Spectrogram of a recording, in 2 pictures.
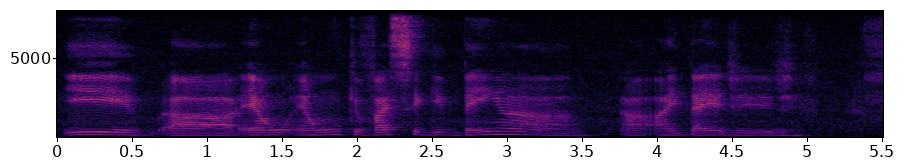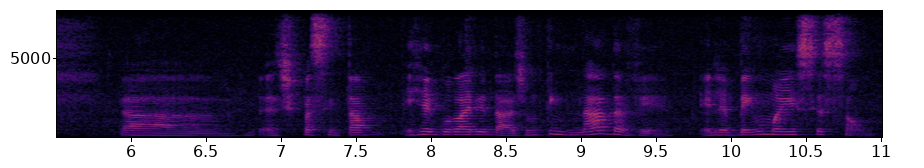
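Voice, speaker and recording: A man with a Brazilian Portuguese accent giving a casual online English lesson, chatty and animated, often checking in with the viewer. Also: fairly high pitch, normal speed, a little hiss or hum. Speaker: English teacher.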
